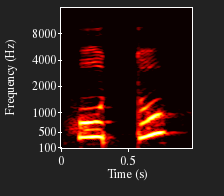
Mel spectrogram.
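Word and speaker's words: ホット: 그래서 코히라고 잘 발음해 주시면 됩니다. 뜨거운 걸로 드시고 싶으면 호토 코입니다.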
